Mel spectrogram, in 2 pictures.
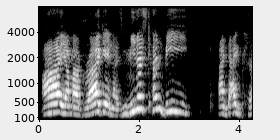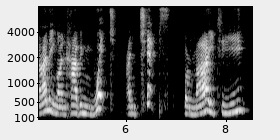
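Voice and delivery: loud menacing dragon roar; scary roaring dragon. Acted. Dragon threatening the witch, loud scary roar. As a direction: roar it out to scare her. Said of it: "a roar that was scary and loud".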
